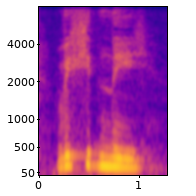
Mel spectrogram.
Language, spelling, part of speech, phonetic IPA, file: Ukrainian, вихідний, adjective / noun, [ʋexʲidˈnɪi̯], Uk-вихідний.ogg
- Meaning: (adjective) 1. exit (attributive) 2. leave (attributive), off 3. off, on leave (not at work); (noun) 1. day off 2. weekend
